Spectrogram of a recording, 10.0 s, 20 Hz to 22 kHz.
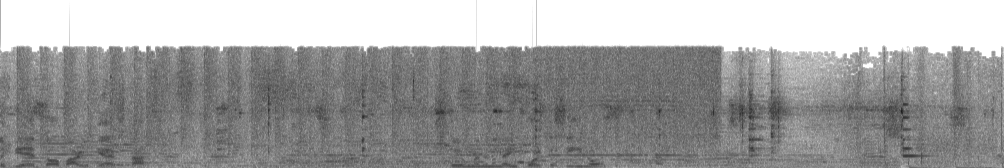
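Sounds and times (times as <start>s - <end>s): cutlery clinking on plates: 7.4s - 7.9s.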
